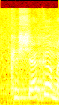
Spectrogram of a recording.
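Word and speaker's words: Shechem: to shakem you know every time you see in the the Bible the letters CH when you're reading a Jewish name you have to pronounce it like a like you're like gargling something you have to spit it out so it's right so it's not sheam it's Kum actually sounds like a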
